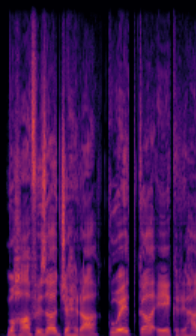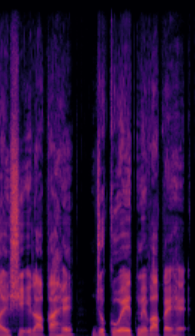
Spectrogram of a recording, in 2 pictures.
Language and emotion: Urdu, neutral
